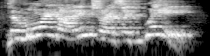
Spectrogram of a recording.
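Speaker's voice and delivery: thrilled discovery, voice lifted high; retold amazement. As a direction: replay the moment it clicked, wide-eyed. Retelling her amazed realization.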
